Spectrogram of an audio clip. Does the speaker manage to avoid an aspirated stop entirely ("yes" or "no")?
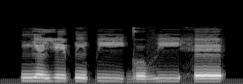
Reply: yes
